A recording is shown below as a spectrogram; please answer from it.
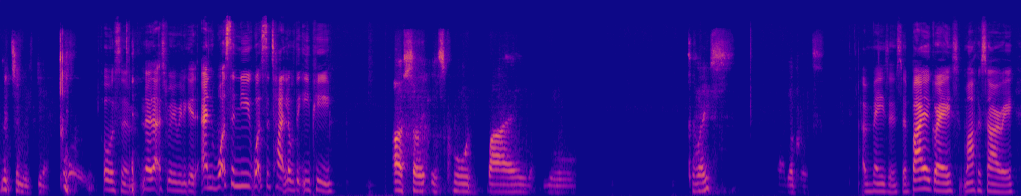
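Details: Stuttering (stammering) in an adult male singer with a lifelong stammer; his own conversational speech, with repetitions.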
